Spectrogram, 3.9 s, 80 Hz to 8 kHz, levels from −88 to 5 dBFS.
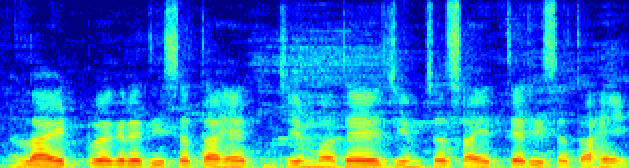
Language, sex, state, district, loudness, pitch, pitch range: Marathi, male, Maharashtra, Mumbai Suburban, -17 LUFS, 150 Hz, 145-160 Hz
